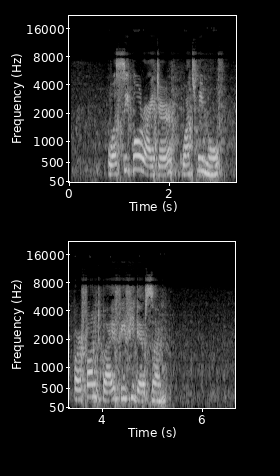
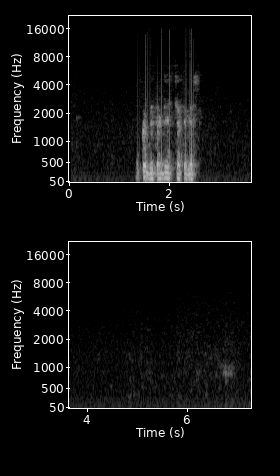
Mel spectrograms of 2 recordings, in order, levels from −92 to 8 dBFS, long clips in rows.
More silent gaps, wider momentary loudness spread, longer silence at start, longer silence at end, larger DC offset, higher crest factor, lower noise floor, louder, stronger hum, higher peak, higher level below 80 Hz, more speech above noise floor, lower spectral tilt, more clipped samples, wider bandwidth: neither; second, 7 LU vs 15 LU; second, 0.75 s vs 1.35 s; second, 1.3 s vs 4.75 s; neither; second, 14 dB vs 22 dB; second, -48 dBFS vs -73 dBFS; first, -17 LUFS vs -26 LUFS; neither; first, -4 dBFS vs -10 dBFS; first, -54 dBFS vs -60 dBFS; second, 32 dB vs 48 dB; second, -3.5 dB/octave vs -9 dB/octave; neither; second, 9.6 kHz vs 12.5 kHz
